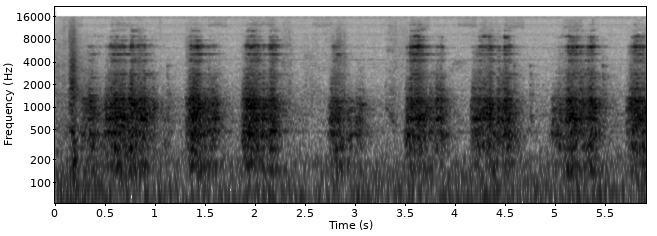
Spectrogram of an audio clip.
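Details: 1991 Ford F-250 5.8 L 4x4, Borg Warner 1356 transfer case reported stuck, was in four low: slow rhythmic dry scraping swells as shaft is turned by hand, something dragging inside; shards found near planetary gear pin.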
